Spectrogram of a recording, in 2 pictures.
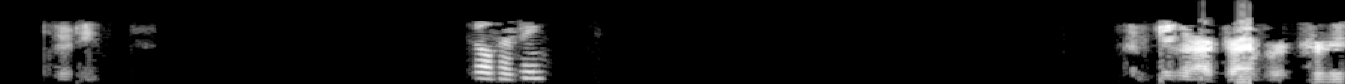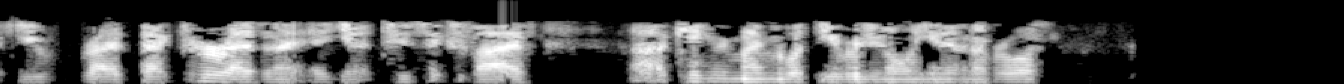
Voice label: Scottsdale Police, Simulcast

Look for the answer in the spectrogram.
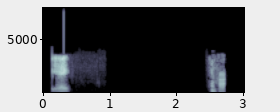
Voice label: Dispatch; Scottsdale

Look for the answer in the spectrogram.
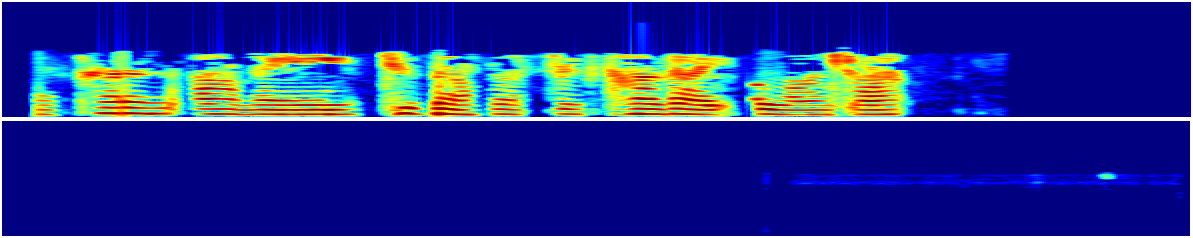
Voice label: Police South Dispatch, scanner; Glendale Police; Simulcast B- Phoenix Fire and Public Works

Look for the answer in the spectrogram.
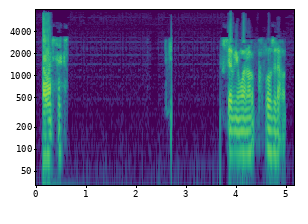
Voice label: scanner audio trunk

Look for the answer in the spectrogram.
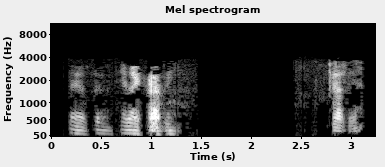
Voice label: Mesa PD Dispatch

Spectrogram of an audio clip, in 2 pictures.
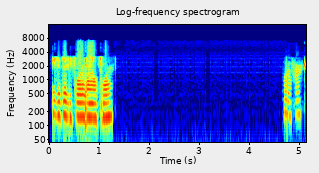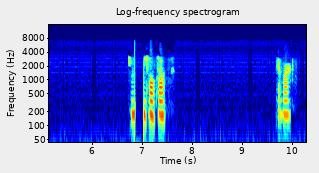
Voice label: Police, scanner audio trunk

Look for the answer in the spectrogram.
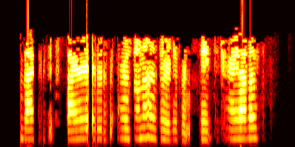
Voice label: Sheriffs Office, scanner

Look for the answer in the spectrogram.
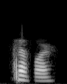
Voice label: Mesa Simulcast, MESA PD, scanner audio

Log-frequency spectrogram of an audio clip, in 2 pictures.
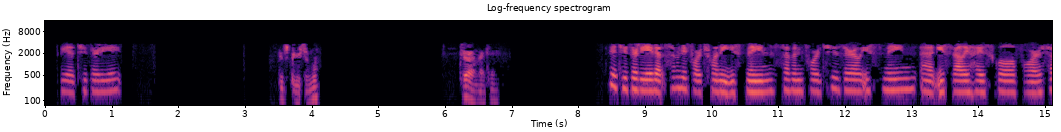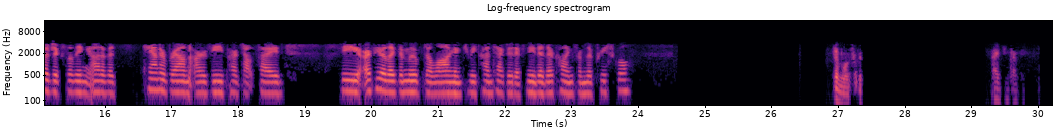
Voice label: Superstition Dispatch, Mesa PD

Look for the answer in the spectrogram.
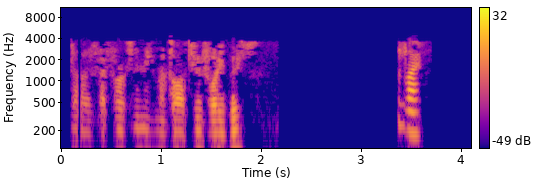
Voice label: Police Dispatch

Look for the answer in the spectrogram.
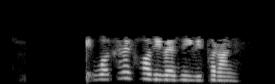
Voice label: Police Dispatch

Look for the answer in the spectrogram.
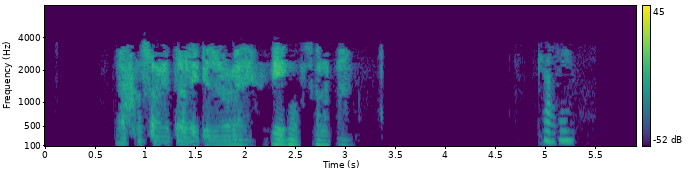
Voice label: Mesa PD Fiesta Dispatch

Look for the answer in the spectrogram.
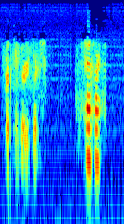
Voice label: Scottsdale Police, scanner audio

